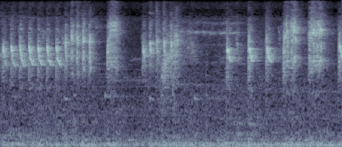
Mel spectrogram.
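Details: White-breasted long-tailed shrike, kept as a cagebird, singing: runs of rapid, repeated high chirps and harsh bursts, broken by short pauses, with a faint low hum behind.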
